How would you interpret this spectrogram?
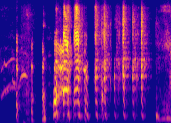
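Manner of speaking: high burst of laughter. Real, not acted.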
